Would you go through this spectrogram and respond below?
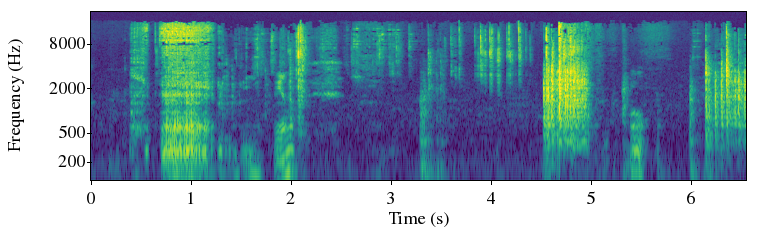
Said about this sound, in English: Everyone roll up some booty die. All right. I ended up with a lot of booty die.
